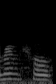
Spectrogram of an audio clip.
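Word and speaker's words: Revachol: makes it harder for rimcall to actually attain self-determination i've been i've been pronouncing it with the with the hard syllable this whole time and apparently it's the soft and i don't know if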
